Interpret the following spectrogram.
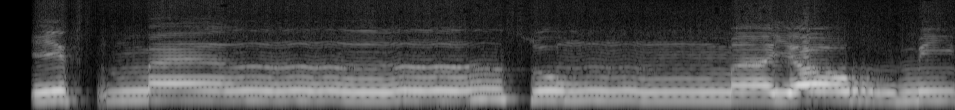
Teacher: ra dibaca tebal kerana sebelumnya berbaris atas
